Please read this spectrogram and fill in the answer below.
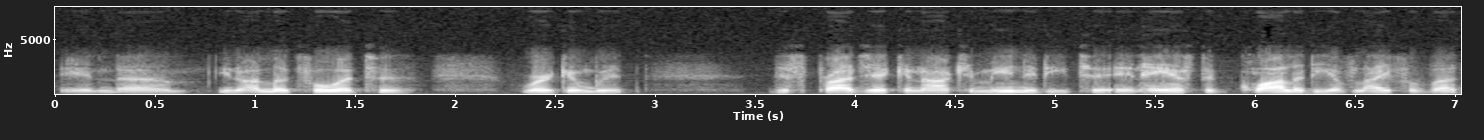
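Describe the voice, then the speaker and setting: A man with a fairly low pitch talks in a monotone, flat intonation with an American accent. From US South, Raleigh, North Carolina. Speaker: college basketball head coach. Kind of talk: radio interview.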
